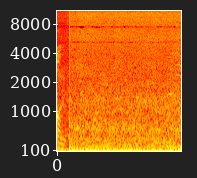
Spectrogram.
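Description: Wind buffeting the microphone over the rush of a moving yacht's churning wake: a loud, steady rumble and hiss that cuts in suddenly just after the start.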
